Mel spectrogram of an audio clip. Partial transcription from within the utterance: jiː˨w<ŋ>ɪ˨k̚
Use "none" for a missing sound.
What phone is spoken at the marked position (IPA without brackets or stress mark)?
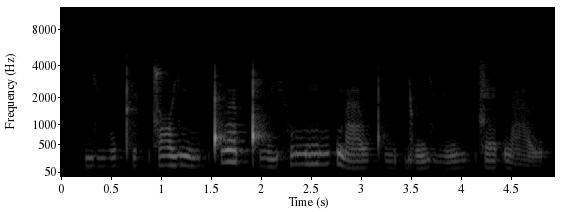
kʰ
